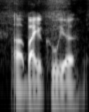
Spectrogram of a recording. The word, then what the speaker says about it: Byakuya: Byakuya Kuya, I'm saying that wrong again. – Byakuya and Renji collapse, and they are in critical condition.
